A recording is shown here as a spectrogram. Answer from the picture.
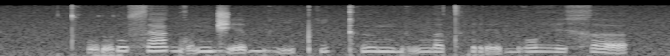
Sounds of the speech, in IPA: tʰ ṵ ɾ ṵ ɾ u s a ɡ o̰ n d͡ʒ ḛ bʱ ḭ pʼ i kʼ ʉ m b ḛ ŋ ɐ tʰ r ḛ b o ɦ e x ɐ

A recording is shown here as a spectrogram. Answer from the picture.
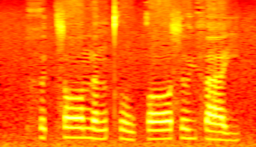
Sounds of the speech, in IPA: h ɵ˧ t̚ s ɔː˧ n̪ ɐ˨˥ ŋ kʰ o˨˩ w k ɔː˨˧ s ɵ˧ ɥ f aː˨˩ j

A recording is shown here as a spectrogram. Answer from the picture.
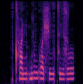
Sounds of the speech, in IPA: tʰ a˨ ɲ ʊ˨ ɡ͡b ĩ˦ ɡʷ a˨ ʃ iː˨ t͡s iː˨ z ʊ˦

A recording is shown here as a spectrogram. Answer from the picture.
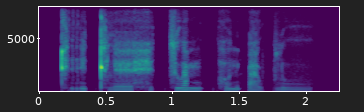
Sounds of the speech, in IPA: kʰ r i˥˩ t̚ kʰ l ɛː˧ h e˨˩ k̚ s u˥˩ a̯ m ɯ˥˩ k̚ h o˧ n ʔ a˩˦ w p l uː˧

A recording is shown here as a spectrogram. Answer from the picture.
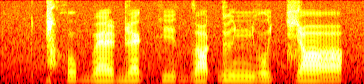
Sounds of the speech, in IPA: ǀʰ o b æ ɖ æ k i d̪ ɑ ɠ ʉ ɲ o t͡ɕ ɑ

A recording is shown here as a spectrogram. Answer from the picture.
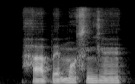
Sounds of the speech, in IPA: h aː˧ p ɛ˧ m ɔ̃˦˨ s ĩ˦ ɣ ɛ̃˦

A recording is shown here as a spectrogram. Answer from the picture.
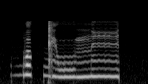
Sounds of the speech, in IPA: b ə˦ k̚ ɡ j u˧ n̪ i˦ t̚

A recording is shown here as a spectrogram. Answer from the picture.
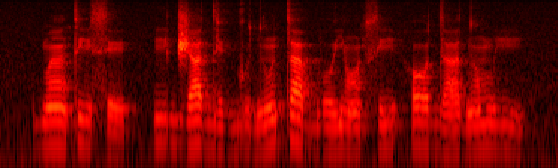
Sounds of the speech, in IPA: b ã˧ t i˧ s e˨ | i˧ d͡ʒ a˧ d e˨ ɡ u˨ d ũ˨˦ t a˦˨ b o˧ j ɔ̃˧ s i˧ h ɔ˦ d a˧ d ɔ̃˦ m i˦˨

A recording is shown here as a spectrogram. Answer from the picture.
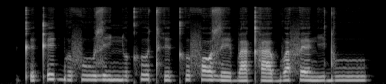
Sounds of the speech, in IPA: kʼ ɪ˨ kʼ e˦ ɡ͡b ʊ˨ f uː˨ z i˨ ɲ ʊ˨ kʰ ʊ˦ tʰ ɪ˨ kʰ ʊ˦ f ɔ˦ z e˨ b a˨ kʰ a˨ ɡʷ a˦ f ɛ˦˨ ŋ i˨ d uː˦

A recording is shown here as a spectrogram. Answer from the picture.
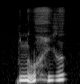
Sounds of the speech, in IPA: n o̰˧˥ h i˨˦ ə̯

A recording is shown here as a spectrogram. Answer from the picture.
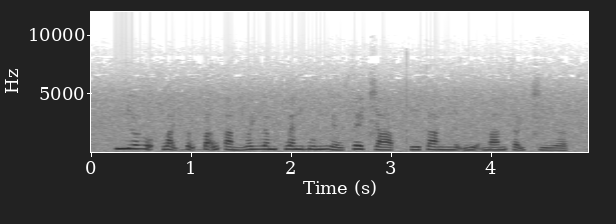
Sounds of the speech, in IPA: ɲ ɨ˧ ə̯ ɣ o̰˧˨ h w a̰˧˨ j ɓ ə̰˧˨ w ɓ a̰˧˥ w ʔ a˧˩ m v ə˧ j l ə˧ m h w ɛ˧ ŋ ɓ u˨˦ ŋ ɣ e˧˩ w s e˧ t͡ɕ aː˨˩ p̚ t̪ʰ i˨˦ t̪ a˧ ŋ ɲ ə̰˧˨ w ŋ ḭ˧˨ ə̯ m a˨˦ n s ə̰˧˥ j t͡ɕ i˨˩ ə̯

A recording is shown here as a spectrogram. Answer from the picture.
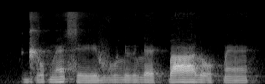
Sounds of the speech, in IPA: d͡ʒ o˧ b ɛ̃˦ s eː˨ v u˧ l ɨ˨˦ l ɛ˧ ɡ͡b aː˦ l o˧ k͡p ɛ̃˧

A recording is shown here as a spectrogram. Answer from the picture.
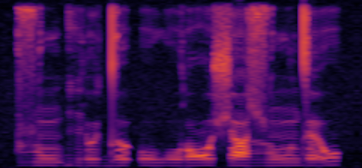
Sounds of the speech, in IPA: ɮ ũ ɠ i ɾ ø d ə ʔ o w o ɾ ɔ ʃ a ɮ ũ d ɛ o̯

